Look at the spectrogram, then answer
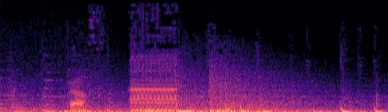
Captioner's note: buzzer sounds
